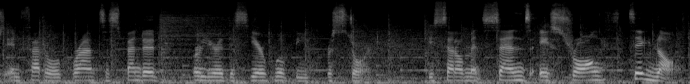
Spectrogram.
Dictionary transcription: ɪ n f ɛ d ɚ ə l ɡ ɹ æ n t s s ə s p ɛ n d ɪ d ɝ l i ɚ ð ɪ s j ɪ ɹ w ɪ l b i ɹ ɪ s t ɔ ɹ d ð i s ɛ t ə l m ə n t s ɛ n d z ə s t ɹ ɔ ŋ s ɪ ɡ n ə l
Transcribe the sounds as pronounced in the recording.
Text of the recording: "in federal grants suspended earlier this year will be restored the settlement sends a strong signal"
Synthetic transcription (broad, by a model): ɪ n f ɛ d ɚ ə l ɡ ɹ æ n t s s ə s p ɛ n d ɪ d ɝ l i ɚ ð ɪ s j ɪ ɹ w ɪ l b i ɹ ɪ s t ɔ ɹ d ð i s ɛ t l m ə n t s ɛ n d z ə s t ɹ ɔ ŋ s ɪ ɡ n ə l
